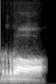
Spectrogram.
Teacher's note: Ra makhraj dia hujung lidah pergi ke langit-langit atas. So kita pun bawa hujung lidah kita pergi ke langit atas. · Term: getaran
